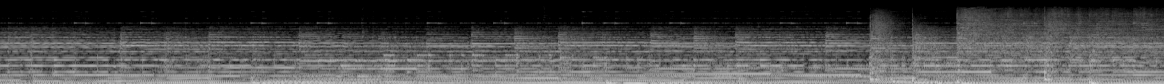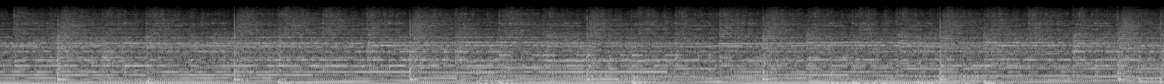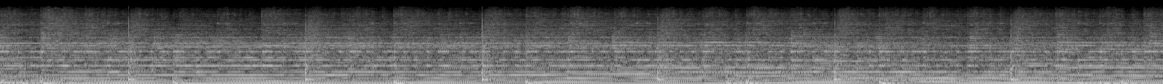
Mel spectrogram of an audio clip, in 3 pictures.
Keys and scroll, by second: 7.1 ctrl+s.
